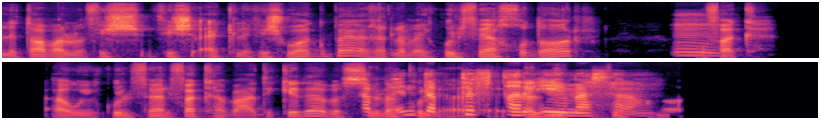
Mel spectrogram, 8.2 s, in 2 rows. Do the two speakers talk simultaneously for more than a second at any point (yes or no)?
yes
